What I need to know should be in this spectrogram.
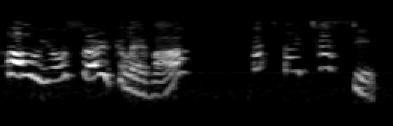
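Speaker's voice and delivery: laughing, high, loud praise; delighted praise. Real, not acted.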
